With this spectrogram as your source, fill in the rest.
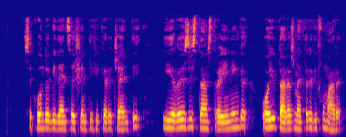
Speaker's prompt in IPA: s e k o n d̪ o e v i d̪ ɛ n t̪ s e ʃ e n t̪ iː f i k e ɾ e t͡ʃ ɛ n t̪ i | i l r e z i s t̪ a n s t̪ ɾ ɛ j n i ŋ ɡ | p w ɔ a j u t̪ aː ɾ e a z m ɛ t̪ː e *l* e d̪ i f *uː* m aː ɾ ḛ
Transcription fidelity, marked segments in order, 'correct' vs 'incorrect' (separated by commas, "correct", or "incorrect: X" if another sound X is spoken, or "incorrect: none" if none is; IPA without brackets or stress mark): incorrect: ɾ, incorrect: u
